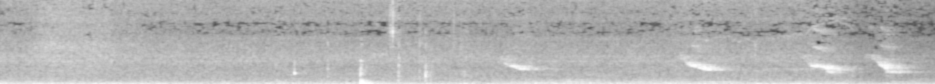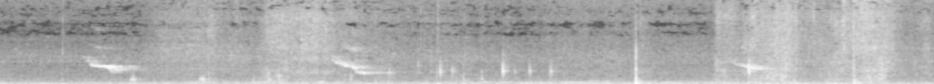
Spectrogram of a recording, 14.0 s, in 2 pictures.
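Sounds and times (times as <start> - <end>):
low steady hum: 0.0 - 14.0
bird chirping: 3.6 - 11.6, 12.4 - 13.0.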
